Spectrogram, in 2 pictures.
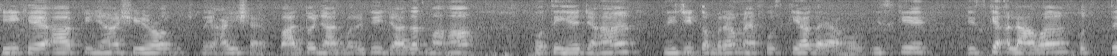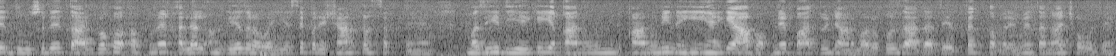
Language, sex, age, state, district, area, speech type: Urdu, female, 60+, Delhi, Central Delhi, urban, read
